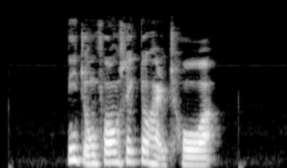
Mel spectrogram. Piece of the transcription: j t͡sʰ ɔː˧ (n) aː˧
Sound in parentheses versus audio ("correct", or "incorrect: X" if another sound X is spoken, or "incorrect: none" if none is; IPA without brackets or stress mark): incorrect: none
